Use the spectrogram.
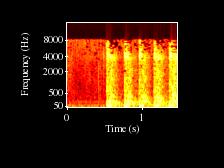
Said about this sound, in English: Loosening his gun in its holster, he rapped on the door, then stepped back.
